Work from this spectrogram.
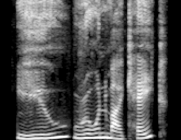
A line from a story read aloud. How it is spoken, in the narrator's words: Westmore laughed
